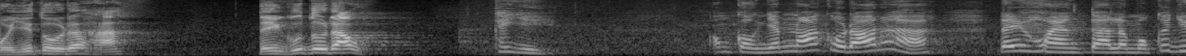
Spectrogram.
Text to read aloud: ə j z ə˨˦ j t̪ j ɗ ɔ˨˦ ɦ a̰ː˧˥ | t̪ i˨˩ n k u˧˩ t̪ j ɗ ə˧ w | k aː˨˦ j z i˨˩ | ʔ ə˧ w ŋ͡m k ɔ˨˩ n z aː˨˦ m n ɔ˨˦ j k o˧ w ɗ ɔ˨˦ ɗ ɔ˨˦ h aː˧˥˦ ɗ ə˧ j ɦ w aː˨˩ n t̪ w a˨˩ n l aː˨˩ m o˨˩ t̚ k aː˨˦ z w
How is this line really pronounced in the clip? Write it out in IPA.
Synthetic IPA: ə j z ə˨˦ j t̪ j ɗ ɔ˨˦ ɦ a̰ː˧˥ | t̪ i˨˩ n k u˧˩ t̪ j ɗ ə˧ w | k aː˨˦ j z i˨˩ | ʔ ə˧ w ŋ͡m k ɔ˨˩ n z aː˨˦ m n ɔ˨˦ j k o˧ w ɗ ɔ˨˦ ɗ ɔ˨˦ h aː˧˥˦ ɗ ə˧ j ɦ w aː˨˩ n t̪ w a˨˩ n l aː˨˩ m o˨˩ t̚ k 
